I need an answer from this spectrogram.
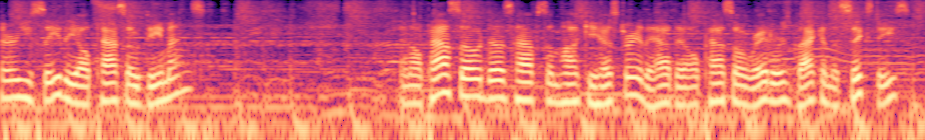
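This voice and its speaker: Over background music, a man with an American accent talks at a fairly quick pace in a fairly high pitch, keeping his intonation fairly even. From Texas. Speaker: sports gamer and commentator. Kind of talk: casual gameplay commentary on a live stream.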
